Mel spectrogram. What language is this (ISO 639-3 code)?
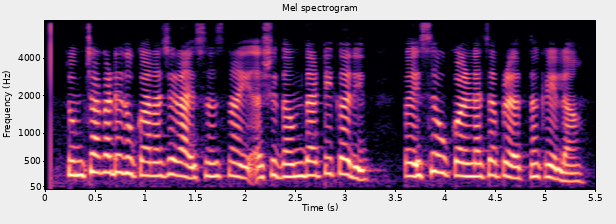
mar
